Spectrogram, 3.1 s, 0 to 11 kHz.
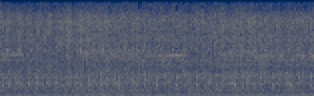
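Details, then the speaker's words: Foretravel Grand Villa motorhome diesel, possibly a big Detroit V8, with 50,000 mi since install, idling after sitting over a year at about 50°F. Deep, steady rumble with an even beat and no knocks; runs like a brand new motor. "already Smo like a brand new motor though it's like a brand new motor in this thing"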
